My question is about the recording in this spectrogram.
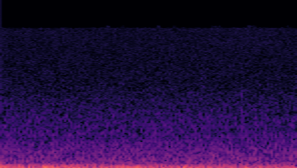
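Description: A steady, low rumble in the deep bass, with no distinct bangs or clicks.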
